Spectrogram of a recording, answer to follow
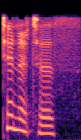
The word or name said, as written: tinnitus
